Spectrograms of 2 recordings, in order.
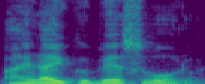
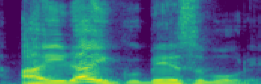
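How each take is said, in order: First: Said in the usual way. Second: Slow, emphatic Osaka intonation on English; Osaka-accented English. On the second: Shown as a demonstration. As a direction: insist on the Osaka accent, stretching the words out. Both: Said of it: "いや、違う".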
